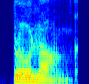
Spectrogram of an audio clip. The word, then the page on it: prolong: Indian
